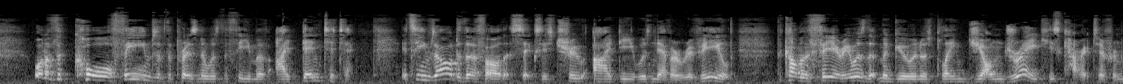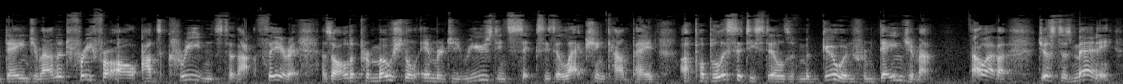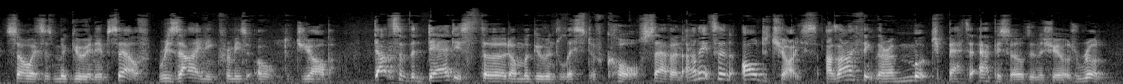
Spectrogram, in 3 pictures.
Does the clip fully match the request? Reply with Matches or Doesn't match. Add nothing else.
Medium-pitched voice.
Doesn't match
